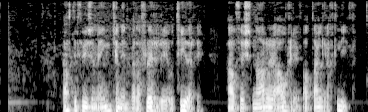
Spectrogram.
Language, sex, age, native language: Icelandic, male, 20-29, Icelandic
